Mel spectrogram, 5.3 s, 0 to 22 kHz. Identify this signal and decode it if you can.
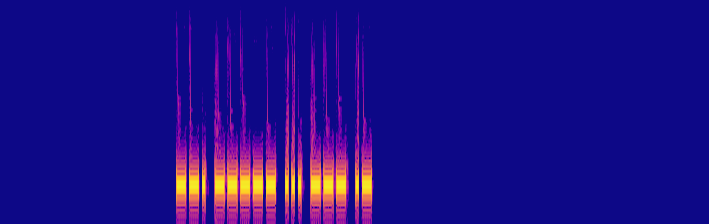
Morse code, heard as a keyed tone, about 46 wpm, 700 Hz. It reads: G0SOA
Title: DXCC-100 Call Signs - 5 Characters - Repeated 3x - 50wpm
